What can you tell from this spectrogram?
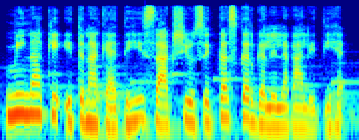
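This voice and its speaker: A woman's voice: lowish voice, animated, moderate pace, darkish tone, soft background music. A woman narrating a scripted moral story.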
